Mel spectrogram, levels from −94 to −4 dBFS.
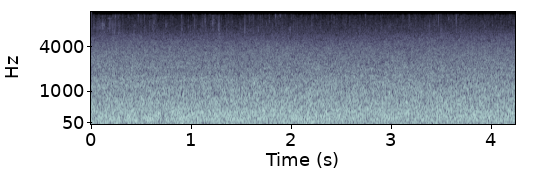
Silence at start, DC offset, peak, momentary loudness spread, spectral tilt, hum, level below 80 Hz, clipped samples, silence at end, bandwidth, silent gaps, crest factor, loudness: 0 s; under 0.1%; -12 dBFS; 1 LU; -6 dB/octave; none; -36 dBFS; under 0.1%; 0 s; 11.5 kHz; none; 12 dB; -25 LUFS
